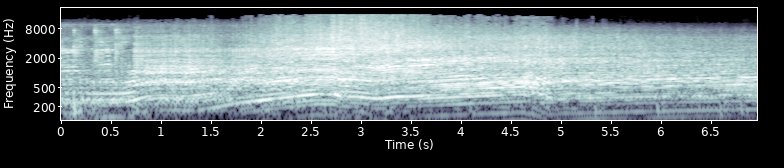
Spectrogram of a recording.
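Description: Dodge Challenger's V8 at full throttle in a drag-race launch, its pitch climbing, dropping back at each upshift and climbing again several times as it accelerates away.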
